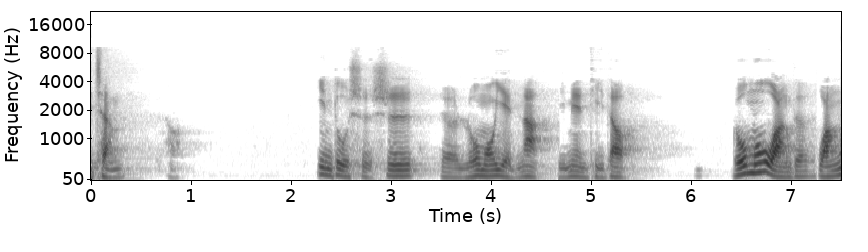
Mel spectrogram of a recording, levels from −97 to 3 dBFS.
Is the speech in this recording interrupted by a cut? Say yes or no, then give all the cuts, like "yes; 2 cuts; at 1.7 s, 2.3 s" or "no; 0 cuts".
no; 0 cuts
